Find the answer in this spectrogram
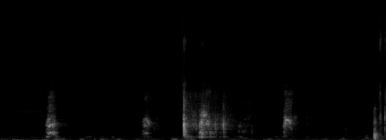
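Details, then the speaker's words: Animal, likely a cat, with bronchitis, possibly idiopathic: short, dry hacking coughs with a slight wheeze while coughing. "you're mostly just gonna hear the cat coughing but you can kind of hear this it's a little bit of wheeze while he coughs"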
